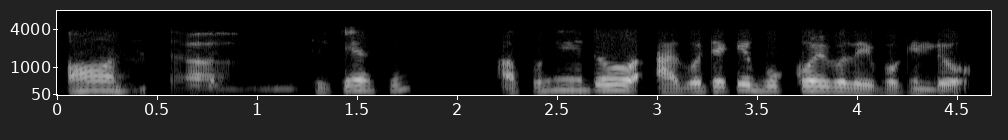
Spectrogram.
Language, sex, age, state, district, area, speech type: Assamese, male, 18-30, Assam, Charaideo, rural, conversation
